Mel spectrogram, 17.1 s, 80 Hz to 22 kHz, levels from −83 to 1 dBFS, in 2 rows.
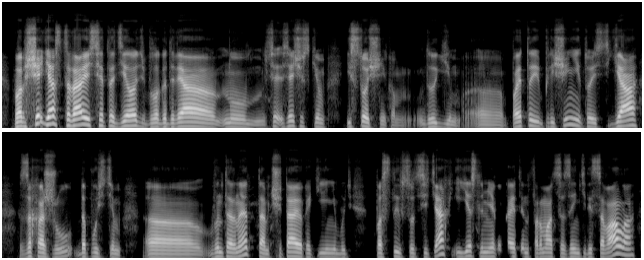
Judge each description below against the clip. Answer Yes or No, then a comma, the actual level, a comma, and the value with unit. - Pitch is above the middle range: No, low, 130 Hz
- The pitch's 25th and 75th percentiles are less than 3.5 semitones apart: No, average, 3.8 semitones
